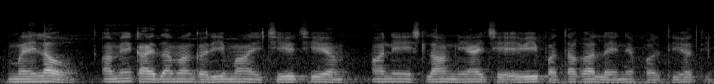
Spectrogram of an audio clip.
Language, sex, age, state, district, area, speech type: Gujarati, male, 18-30, Gujarat, Aravalli, urban, read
